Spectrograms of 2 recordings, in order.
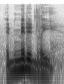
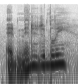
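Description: First: "Admittedly" said cleanly in four even syllables; "Admittedly" pronounced right, proud; clean try. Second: "admittedly" tripped on, pitched high in a struggle; "admittedly" mangled with a strained high start; stumbling try. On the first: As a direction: finally land "Admittedly" smoothly. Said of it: "Boom. Nailed it". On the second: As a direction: fumble over "admittedly". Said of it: "Why can't I say that word?". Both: Shown as a demonstration.

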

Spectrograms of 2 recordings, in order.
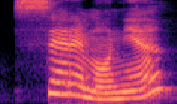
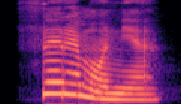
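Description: First: "Ceremonia" with the first sound as a plain s, Latin American; slow "Ceremonia" with a plain s. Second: "Ceremonia" with the first sound as th, tongue between the teeth; slow "Ceremonia", th like Spain; Castilian theta. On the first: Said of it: "Puedes hablar con el sonido de la S". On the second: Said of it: "con la lengua entre los dientes". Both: Shown as a demonstration.

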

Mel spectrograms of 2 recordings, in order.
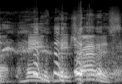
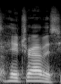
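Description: First: High, loud call across the car; loud call for Travis. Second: Calling his name through a laugh; laughing call for Travis. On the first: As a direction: shout his name to get his attention. Calling out to Travis. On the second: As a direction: call him again, giggling. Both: Real, not acted.

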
